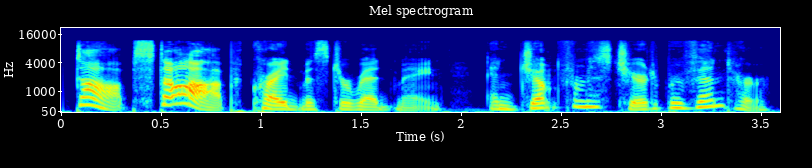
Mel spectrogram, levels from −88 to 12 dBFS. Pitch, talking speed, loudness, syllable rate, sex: 200 Hz, 215 wpm, -21 LUFS, 4.8 syllables/s, female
